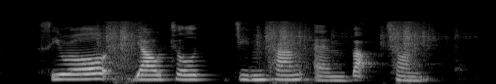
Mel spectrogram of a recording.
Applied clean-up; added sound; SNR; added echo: classical method log-MMSE.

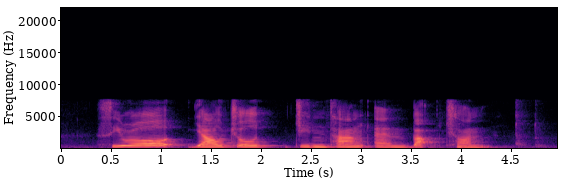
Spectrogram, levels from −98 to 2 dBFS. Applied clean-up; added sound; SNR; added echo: none; none; none; none.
